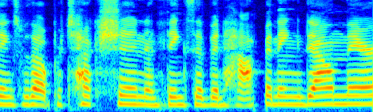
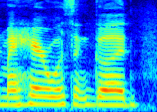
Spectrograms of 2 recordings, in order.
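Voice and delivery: ordinary delivery

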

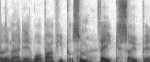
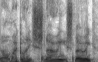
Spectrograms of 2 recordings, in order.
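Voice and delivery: mock excited scream; 10 semitones higher, 5 dB louder than usual. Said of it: "my dad once coming screaming".

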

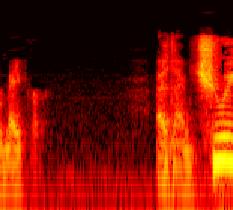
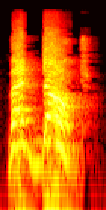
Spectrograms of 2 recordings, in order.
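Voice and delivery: high, explosive yell; loud, high command; shouted retort; 13 dB louder than usual. Real, not acted. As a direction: throw it back at full volume.

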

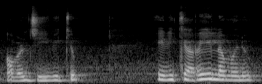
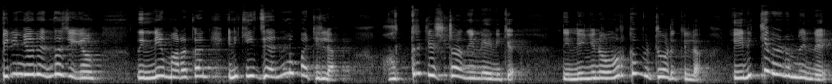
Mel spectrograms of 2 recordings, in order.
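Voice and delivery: frantic outburst; 8 semitones higher, faster than usual. Acted. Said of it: "ഭ്രാന്തമായ അവസ്ഥയോടെ വിളിച്ചു പറഞ്ഞു".

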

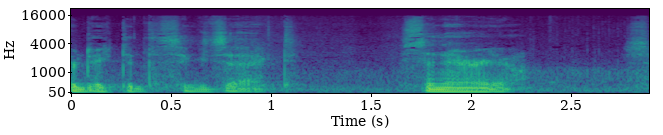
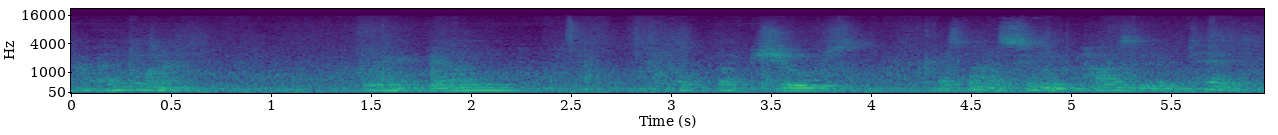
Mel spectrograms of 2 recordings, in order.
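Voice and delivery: much softer, hurried hushed voice; 15 dB quieter than usual. Real, not acted. Sneaking out with gun and gas mask, hushed. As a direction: murmur fast so nobody hears.

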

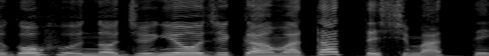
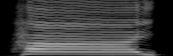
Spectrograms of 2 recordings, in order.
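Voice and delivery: much louder, higher drawn-out yes; very loud reply; 7 semitones higher, 8 dB louder, slower than usual. A narrator's reading. Show-off boy answers his own name louder still. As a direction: shout the reply even bigger. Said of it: "一層大声で".

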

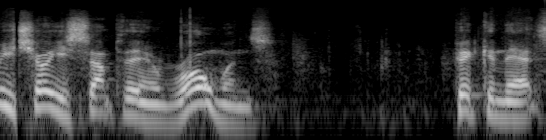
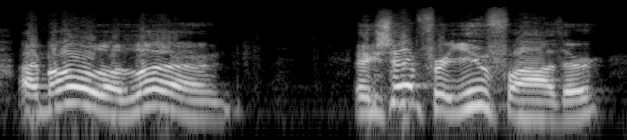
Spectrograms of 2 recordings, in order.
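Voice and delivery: lightly whiny, self-pitying Elijah; whining Elijah; 3 dB louder than usual. Retold or imitated.

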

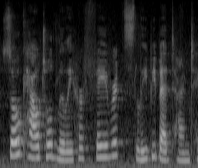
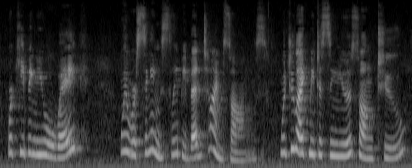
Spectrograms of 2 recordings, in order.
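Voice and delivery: higher, quicker chatty duck; friendly duck voice; 6 semitones higher than usual. Acted. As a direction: voice a cheerful little duck. Duck speaks to Lily.

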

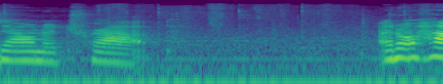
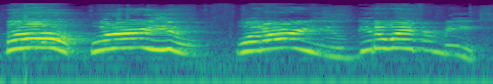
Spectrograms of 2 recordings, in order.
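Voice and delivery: panicked high screaming; being chased; 13 semitones higher, 14 dB louder than usual. Real, not acted. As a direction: scream in terror while fleeing. Monster chasing him in game.

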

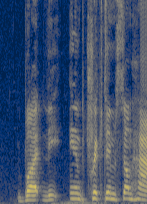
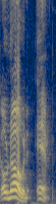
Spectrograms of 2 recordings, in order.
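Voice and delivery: higher, louder exclamation of dismay; mock alarm; 7 semitones higher, 8 dB louder than usual. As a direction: cry out in acted alarm at a discovery. Acted alarm on finding imp.

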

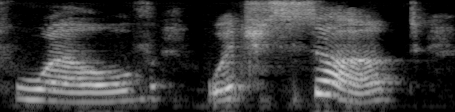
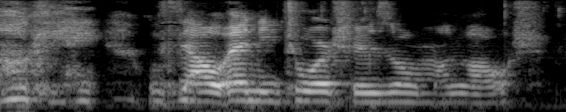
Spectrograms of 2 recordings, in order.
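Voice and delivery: ordinary talk

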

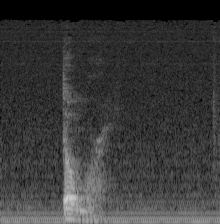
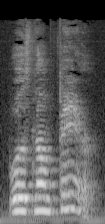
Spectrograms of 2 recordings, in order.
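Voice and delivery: ordinary talk, nothing marked

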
